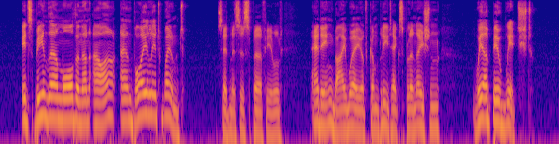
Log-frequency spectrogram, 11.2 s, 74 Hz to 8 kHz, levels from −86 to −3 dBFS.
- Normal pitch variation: No, wide, 5.7 semitones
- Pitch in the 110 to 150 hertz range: Yes, medium, 140 Hz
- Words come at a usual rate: No, slow, 120 wpm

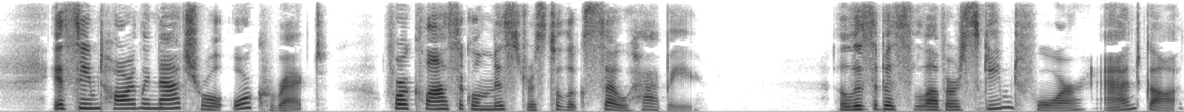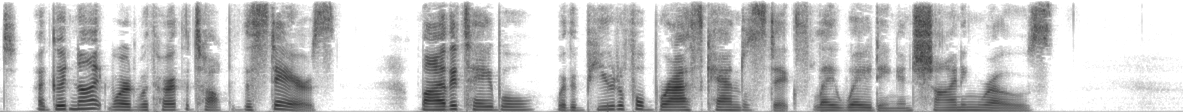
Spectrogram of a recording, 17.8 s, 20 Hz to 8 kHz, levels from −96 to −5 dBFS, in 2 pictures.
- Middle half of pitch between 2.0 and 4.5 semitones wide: No, wide, 5.5 semitones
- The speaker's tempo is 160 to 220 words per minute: No, average, 150 wpm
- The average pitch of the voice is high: Yes, high, 220 Hz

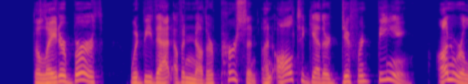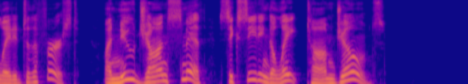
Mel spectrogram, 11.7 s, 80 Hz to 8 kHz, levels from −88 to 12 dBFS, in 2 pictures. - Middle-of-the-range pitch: Yes, medium, 170 Hz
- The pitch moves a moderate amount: No, wide, 6.7 semitones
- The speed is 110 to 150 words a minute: Yes, average, 140 wpm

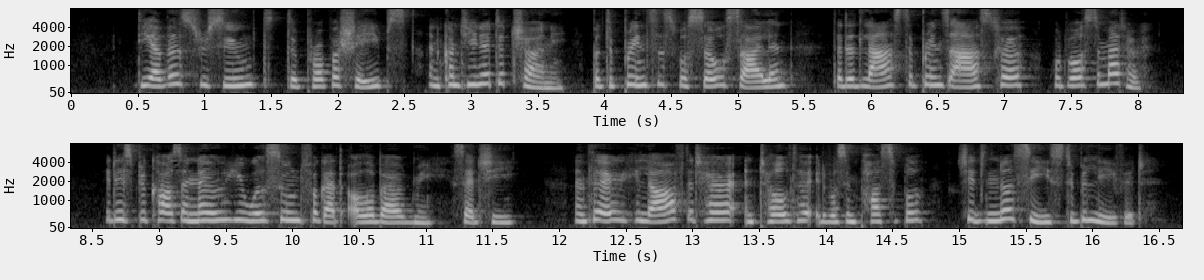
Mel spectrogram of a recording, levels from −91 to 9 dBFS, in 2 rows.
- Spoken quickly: Yes, fast, 215 wpm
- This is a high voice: Yes, very high, 275 Hz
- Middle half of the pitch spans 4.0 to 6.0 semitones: No, average, 3.3 semitones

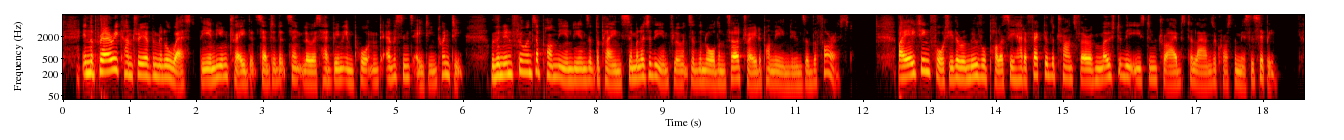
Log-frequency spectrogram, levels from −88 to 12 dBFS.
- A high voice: No, medium, 140 Hz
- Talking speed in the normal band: No, fast, 215 wpm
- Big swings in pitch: Yes, wide, 6.0 semitones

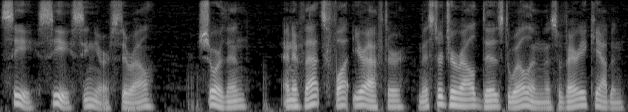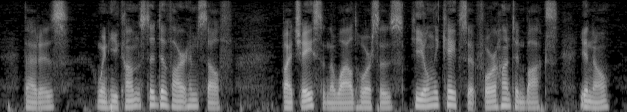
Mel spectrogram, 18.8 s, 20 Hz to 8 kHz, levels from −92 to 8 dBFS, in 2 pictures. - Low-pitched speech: Yes, low, 115 Hz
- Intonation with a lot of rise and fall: No, average, 4.3 semitones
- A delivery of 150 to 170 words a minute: No, slow, 135 wpm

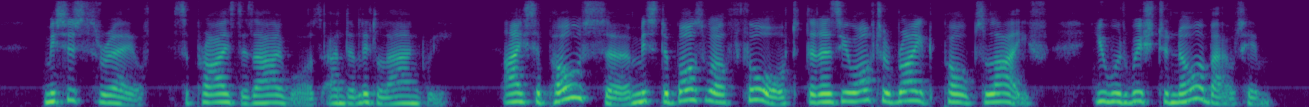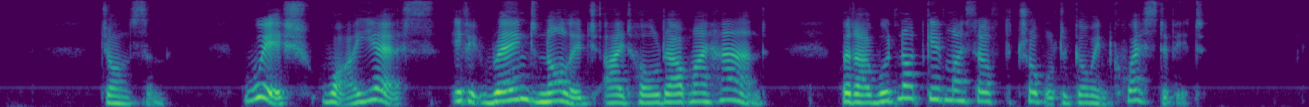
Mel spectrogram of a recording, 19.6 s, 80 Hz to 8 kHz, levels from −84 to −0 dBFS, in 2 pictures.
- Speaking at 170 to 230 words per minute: Yes, average, 175 wpm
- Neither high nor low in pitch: No, high, 225 Hz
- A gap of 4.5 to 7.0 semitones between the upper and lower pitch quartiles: No, average, 3.3 semitones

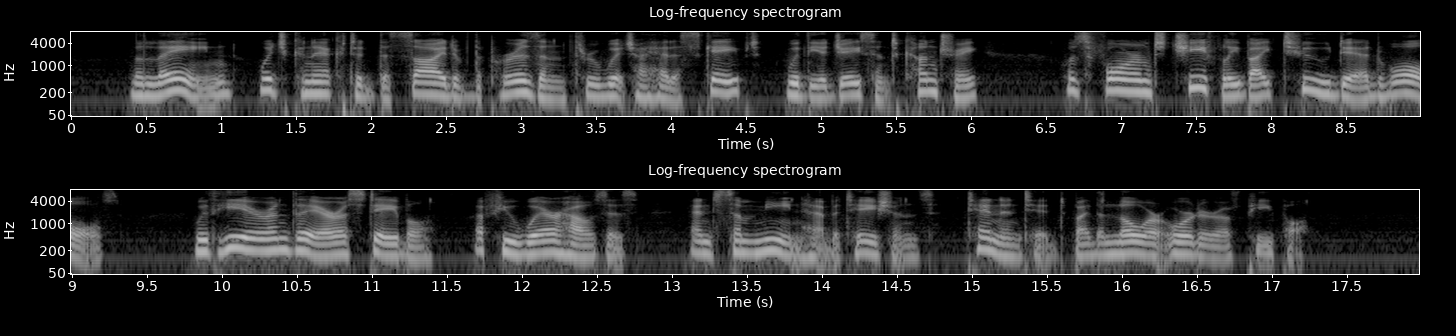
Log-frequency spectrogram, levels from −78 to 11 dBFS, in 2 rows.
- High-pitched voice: No, medium, 170 Hz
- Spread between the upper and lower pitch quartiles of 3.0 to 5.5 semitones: Yes, average, 4.6 semitones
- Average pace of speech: Yes, average, 150 wpm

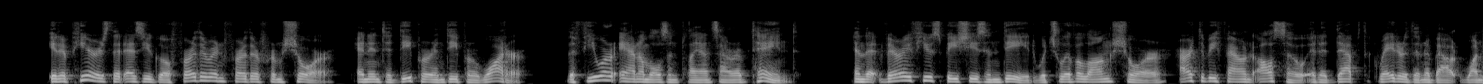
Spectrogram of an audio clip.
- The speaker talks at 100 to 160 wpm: No, average, 190 wpm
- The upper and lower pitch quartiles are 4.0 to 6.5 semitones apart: Yes, average, 4.5 semitones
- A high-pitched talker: No, low, 120 Hz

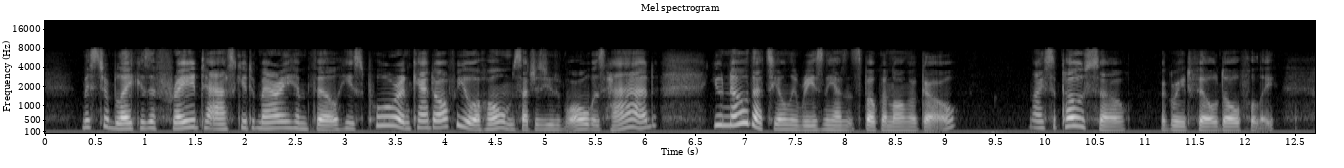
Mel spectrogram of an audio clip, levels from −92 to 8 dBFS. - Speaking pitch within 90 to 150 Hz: No, high, 195 Hz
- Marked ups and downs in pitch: Yes, wide, 6.5 semitones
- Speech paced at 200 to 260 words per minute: Yes, fast, 205 wpm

